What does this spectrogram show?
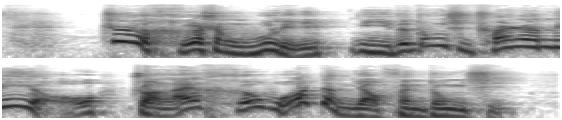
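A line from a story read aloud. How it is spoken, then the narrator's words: Chaotic group clamoring. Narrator (Chinese): 那贼……喜的喜，怒的怒，爱的爱，思的思，欲的欲，忧的忧，一齐上前乱嚷道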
